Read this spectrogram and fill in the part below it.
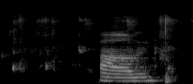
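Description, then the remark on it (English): Wet, rhythmic slurping and splashing of a dog lapping up water in the background, with a brief voiced, tonal sound cutting in partway through before the lapping resumes. “Sorry, our dog is drinking water in the background.”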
